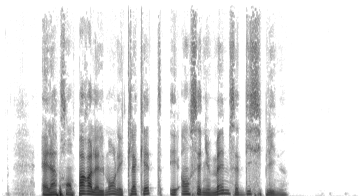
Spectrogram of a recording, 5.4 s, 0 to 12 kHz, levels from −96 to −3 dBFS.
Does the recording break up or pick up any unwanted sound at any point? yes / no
no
